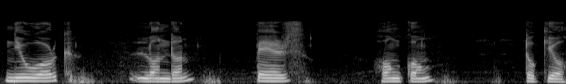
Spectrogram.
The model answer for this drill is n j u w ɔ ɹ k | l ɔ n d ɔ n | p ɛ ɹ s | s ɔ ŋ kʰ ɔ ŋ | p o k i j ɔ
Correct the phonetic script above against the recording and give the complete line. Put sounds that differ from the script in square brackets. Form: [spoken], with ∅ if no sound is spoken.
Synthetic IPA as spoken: n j u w ɔ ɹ k | l ɔ n d ɔ n | p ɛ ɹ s | [h] ɔ ŋ [k] ɔ ŋ | [t] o k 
